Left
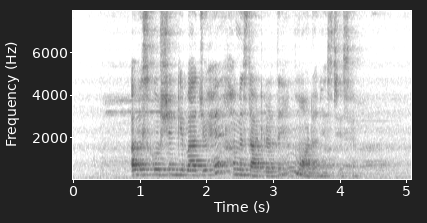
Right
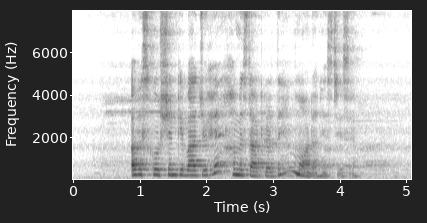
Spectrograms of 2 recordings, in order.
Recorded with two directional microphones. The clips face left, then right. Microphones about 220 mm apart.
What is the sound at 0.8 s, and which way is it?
A woman's voice, 50° right (ahead or behind).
